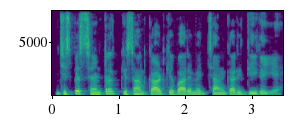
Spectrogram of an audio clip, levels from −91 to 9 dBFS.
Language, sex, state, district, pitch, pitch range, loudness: Hindi, male, Uttarakhand, Uttarkashi, 155 Hz, 145-175 Hz, -16 LUFS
